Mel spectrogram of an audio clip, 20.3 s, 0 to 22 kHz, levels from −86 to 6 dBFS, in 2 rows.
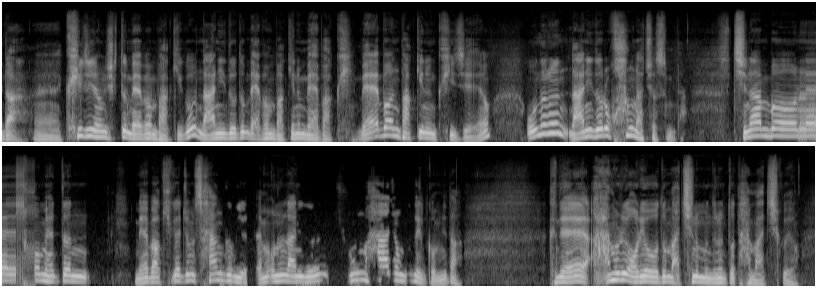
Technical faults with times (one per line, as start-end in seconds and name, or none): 9.95-10.59 robotic sound from repeated short buffers
12.96-13.41 speech suppressed in double talk
13.89-15.35 speech suppressed in double talk
14.60-14.66 other side's voice leaking through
